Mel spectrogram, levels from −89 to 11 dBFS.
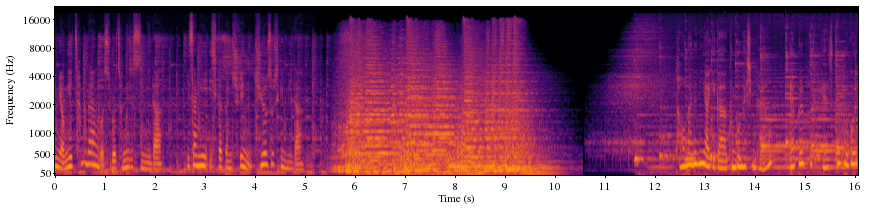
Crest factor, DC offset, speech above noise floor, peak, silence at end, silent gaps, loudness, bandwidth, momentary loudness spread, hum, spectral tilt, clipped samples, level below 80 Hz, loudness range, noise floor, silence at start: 14 dB; under 0.1%; 31 dB; -4 dBFS; 0 s; 10.55-10.59 s; -16 LUFS; 18.5 kHz; 14 LU; none; -5.5 dB/octave; under 0.1%; -34 dBFS; 7 LU; -48 dBFS; 0 s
